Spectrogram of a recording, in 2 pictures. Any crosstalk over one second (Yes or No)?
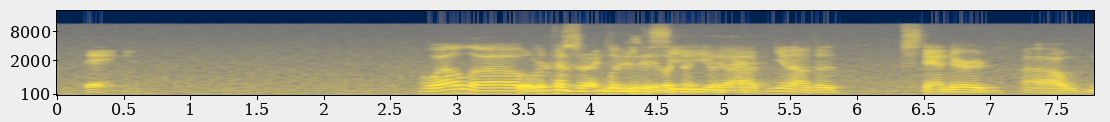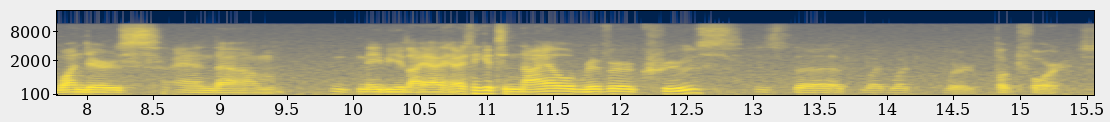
Yes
